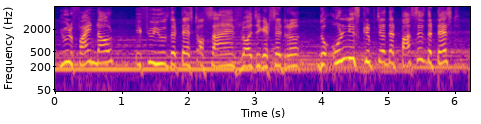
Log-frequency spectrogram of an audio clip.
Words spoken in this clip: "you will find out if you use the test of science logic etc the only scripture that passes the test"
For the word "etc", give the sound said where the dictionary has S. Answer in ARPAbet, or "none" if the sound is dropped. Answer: S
